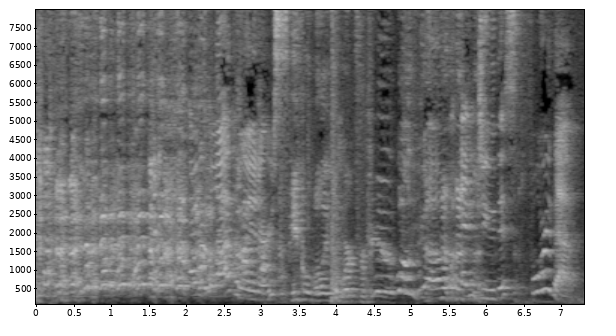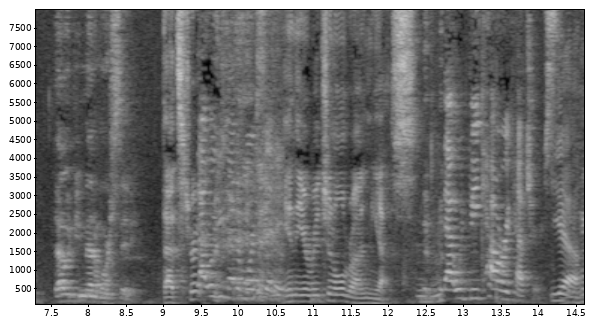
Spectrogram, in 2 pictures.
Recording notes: In this panel from Balticon 51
